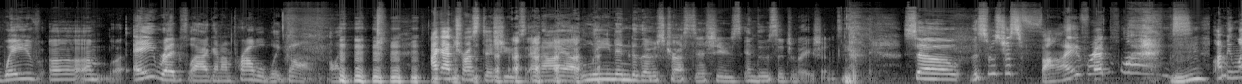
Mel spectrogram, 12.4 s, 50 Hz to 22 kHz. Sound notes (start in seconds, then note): 3.2 laughs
